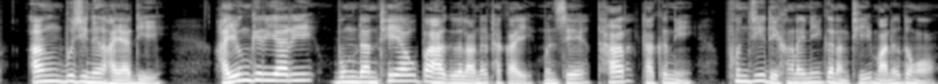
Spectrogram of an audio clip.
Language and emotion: Bodo, neutral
